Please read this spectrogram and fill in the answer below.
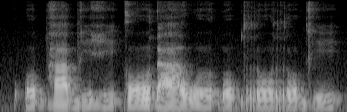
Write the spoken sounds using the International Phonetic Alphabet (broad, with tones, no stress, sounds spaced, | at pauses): ʔ o˩˧ bʱ a˩ b i˩˧ ɦ i˩˧ k oː˧˥ ɗ aː˩ w ʊː˧ ɠ o˩ b r oː˩ r o˩˧ ɡʱ i˩˧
